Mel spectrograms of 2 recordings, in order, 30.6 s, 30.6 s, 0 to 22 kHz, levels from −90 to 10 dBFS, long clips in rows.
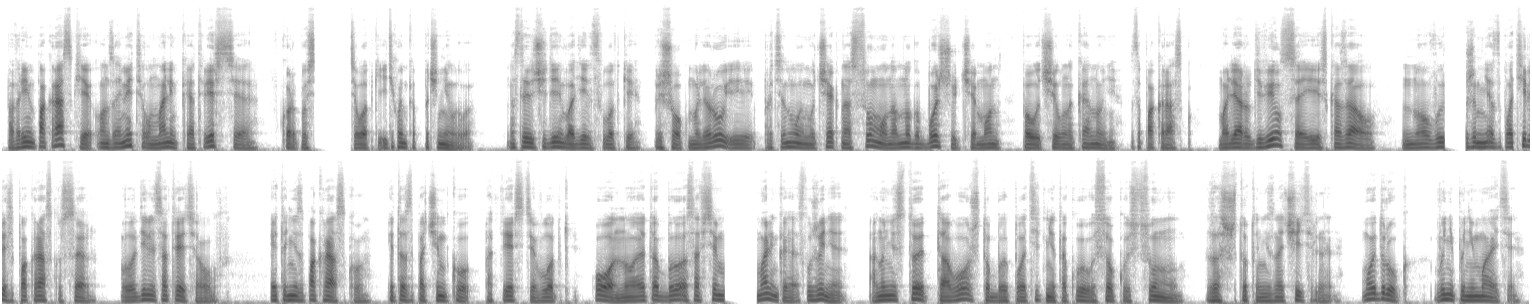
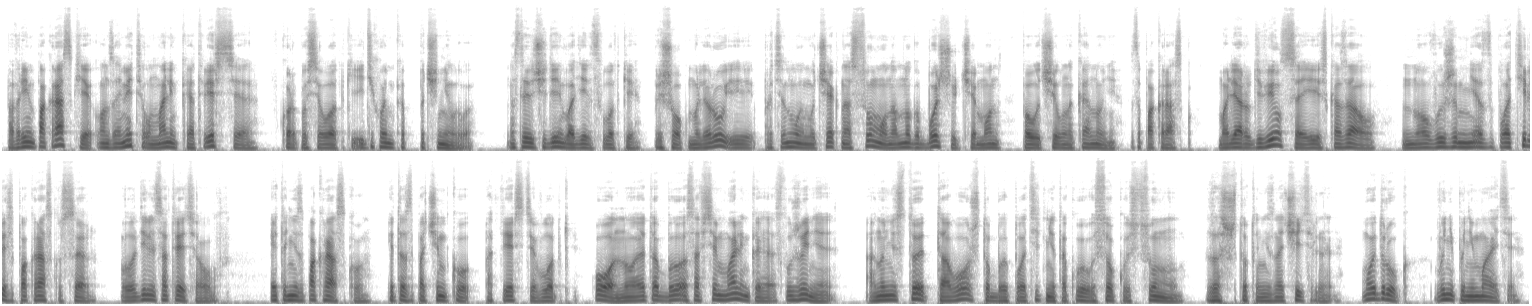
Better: second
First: audio freezing; at 3 s, at 14 s and at 23 s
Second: none

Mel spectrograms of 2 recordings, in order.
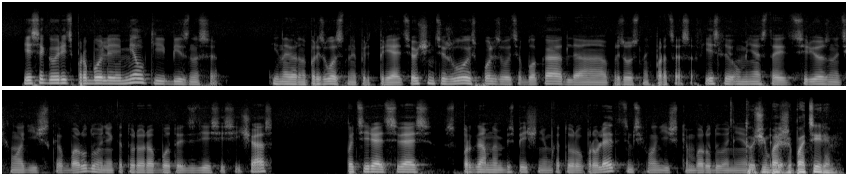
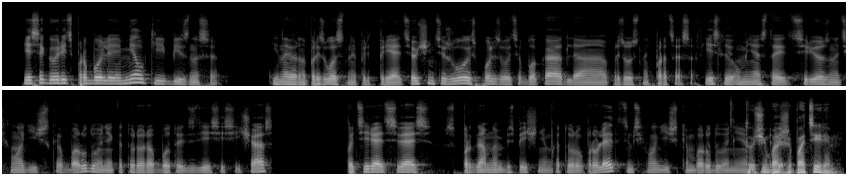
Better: second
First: hiss; faint; throughout; 25 dB below the speech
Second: none

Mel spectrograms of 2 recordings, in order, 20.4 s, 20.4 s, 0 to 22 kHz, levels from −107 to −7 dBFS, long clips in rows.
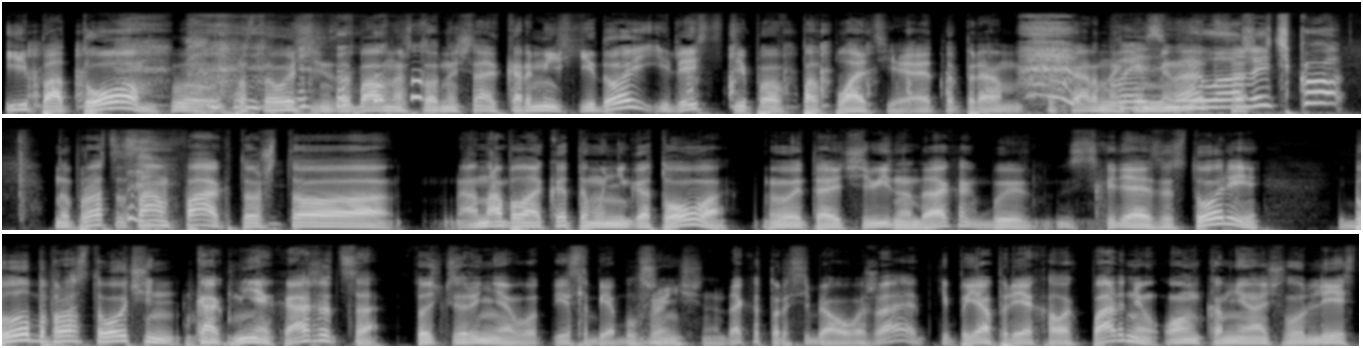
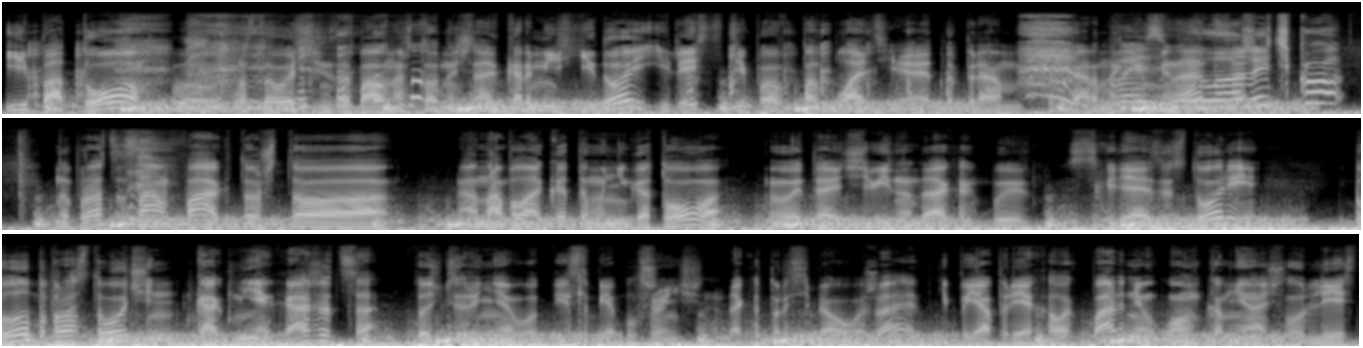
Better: first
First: none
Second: low rumble; loud; throughout; 7 dB below the speech

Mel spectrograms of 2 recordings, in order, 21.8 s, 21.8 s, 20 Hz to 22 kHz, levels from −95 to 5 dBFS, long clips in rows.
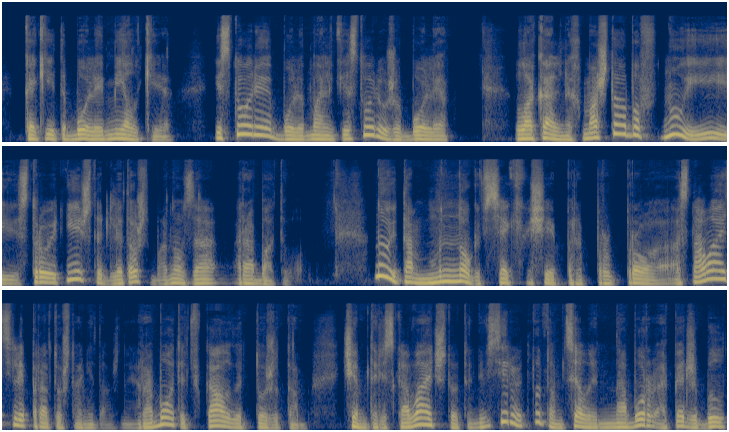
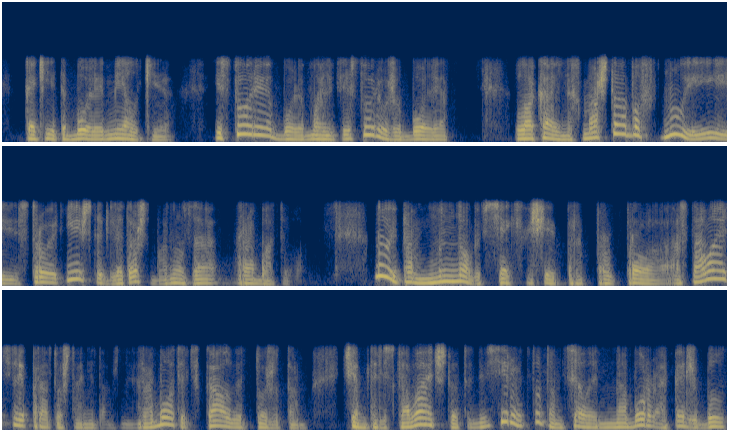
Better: first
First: garbled, watery; slightly; nothing above 14.5 kHz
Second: garbled, watery; badly; nothing above 4 kHz

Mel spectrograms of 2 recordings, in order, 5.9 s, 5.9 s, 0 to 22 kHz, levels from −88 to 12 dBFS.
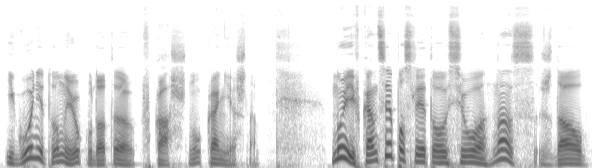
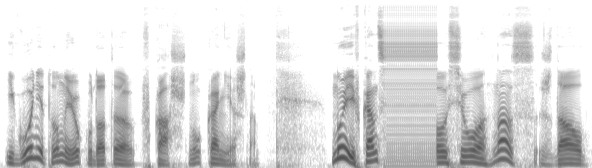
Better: first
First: none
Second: audio freezing; at 4 s for 0.5 s

